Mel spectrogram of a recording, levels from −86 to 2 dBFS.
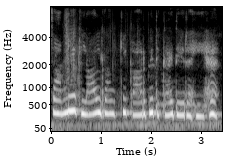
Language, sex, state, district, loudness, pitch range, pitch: Hindi, female, Karnataka, Bangalore, -12 LUFS, 275-320 Hz, 295 Hz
